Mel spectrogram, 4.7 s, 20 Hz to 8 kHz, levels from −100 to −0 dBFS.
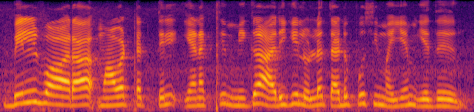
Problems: none marked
